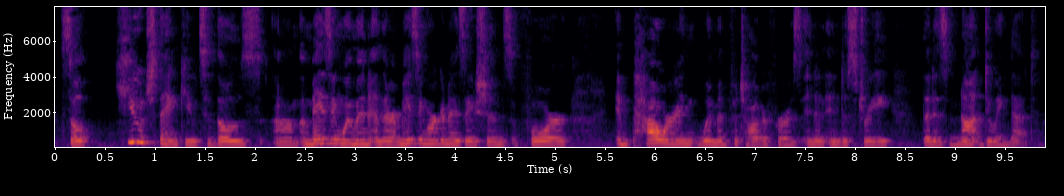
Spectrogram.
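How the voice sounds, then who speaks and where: A woman's voice: medium pitch, flat delivery, moderate pace. A woman who works as a fashion photographer, talking earnestly in a casual vlog with frequent ums and apologies. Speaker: pageant vlogger and fashion photographer.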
